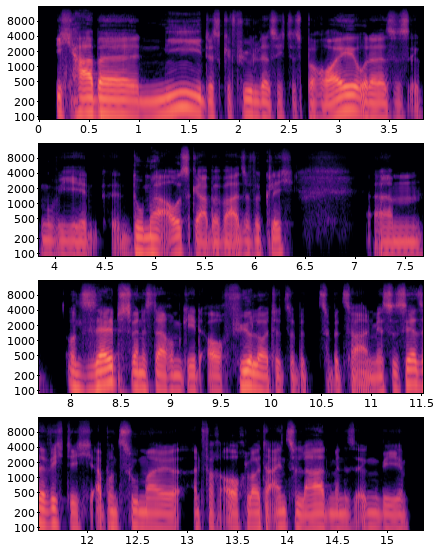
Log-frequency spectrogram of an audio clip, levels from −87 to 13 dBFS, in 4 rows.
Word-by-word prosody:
ich - - -2
habe 115 -3 +7
nie 125 +6 +2
das 100 -1 -5
Gefühl, 110 -3 -3
dass 100 -1 -2
ich 95 - -11
das 85 -2 -11
bereue 95 +9 +5
oder 95 -1 +3
dass 95 0 -2
es 85 -2 -6
irgendwie, 90 -2 -8
äh, - - -7 0.3
dumme 105 +1 -1
Ausgabe 85 -6 -2
war, 80 -2 -2
also, 90 -3 -5
wirklich. 100 +3 -7 0.8
Ähm, 85 0 -6 0.2
und 115 -3 -2
selbst, 125 +10 +5
wenn 120 -2 +2
es 110 0 -3
darum 100 -2 -1
geht, 100 0 -5
auch 95 - -1
für 125 -1 +4
Leute 100 -3 +1
zu 95 - -11
be - - -12
zu - - -11
bezahlen. - - -5
Mir 95 - -4
ist 90 - -1
es 105 - -3
sehr, 135 -1 +4
sehr 120 -3 +1
wichtig, 105 -5 -5
ab - - -5
und 100 -3 -3
zu 110 - -3
mal 95 -2 -2
einfach - - -10
auch 95 +2 -3
Leute 100 0 -2
einzuladen, 95 -2 -2
wenn 95 0 -5
es 90 - -13
irgendwie 95 -2 -7
100 Hz, 195 wpm, -24 LUFS, 90-110 Hz, 0.8 s, habe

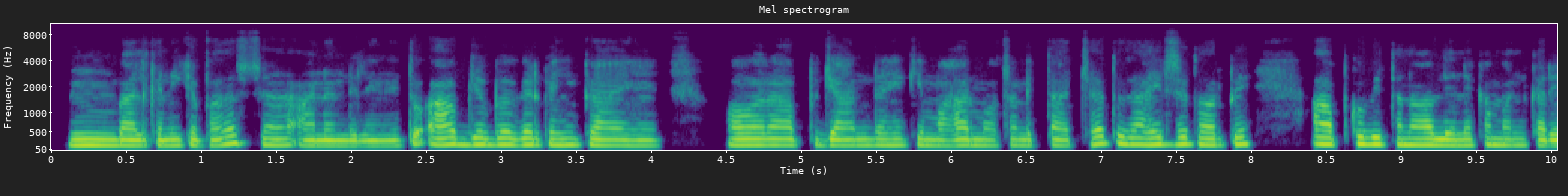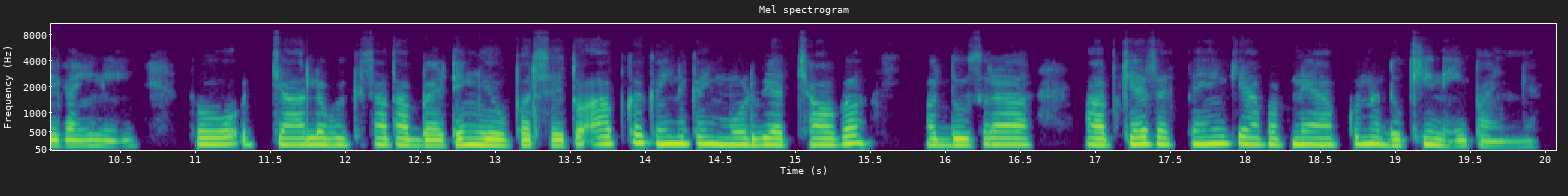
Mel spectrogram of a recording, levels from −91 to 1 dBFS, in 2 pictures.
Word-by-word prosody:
हुँ, 150 0 +4
balcony 140 0 +1
के 150 - -1
पास 190 +7 0
अ, - - 0 0.3
आनंद 135 0 +1
लेने। 135 +1 -1
तो - - +2 0.2
आप 165 -1 +1
जब 165 -1 +1
अगर 160 0 +2
कहीं 155 +1 0
पे 155 - +3
आएँ 145 -1 0
हैं 135 0 -3 0.6
और 155 0 +3
आप 150 -1 -2
जान 145 0 0
रहे 150 0 -1
हैं 150 0 -3
कि 155 - -2
बाहर 145 0 -1
मौसम 145 0 -4
इतना 145 +1 -4
अच्छा 140 +5 -6
है 185 - +2
तो 190 - +2
ज़ाहिर 170 0 +2
से 175 +2 +2
तौर 155 -1 +2
पे 175 0 +2 0.5
आपको 175 +1 +2
भी 175 0 +5
तनाव 155 -1 +3
लेने 150 0 +2
का 165 - -2
मन 150 -1 -2
करेगा 140 0 +1
ही 135 0 -2
नहीं। 135 -1 -6 0.4
तो 170 +1 +2 0.3
चार 165 -1 +1
लोगों 160 -1 +2
के - - -22
साथ 160 -1 -2
आप 155 - +1
बैठेंगे 155 +3 +3
ऊपर 145 0 +2
से 140 -1 +1
तो - - +1
आपका 185 +3 0
कहीं 185 -2 +2
न 185 - +5
कहीं 180 0 +1
मूड 160 -2 +2
भी 165 - +3
अच्छा 160 +1 -3
होगा 170 +5 +2 0.4
और 155 - 0
दूसरा 165 +2 +1 0.6
आप 155 - +2
कह 175 0 +5
सकते 175 -1 -2
हैं 180 +2 +4
कि 185 - 0
आप 170 -1 -1
अपने 165 +1 0
आप 160 0 0
को - - -3
ना 180 0 +3
दुखी 155 +4 -1
नहीं 135 -3 -3
पाएँगे। 120 0 -8
155 Hz, 220 wpm, -17 LUFS, 145-165 Hz, 0.6 s, भी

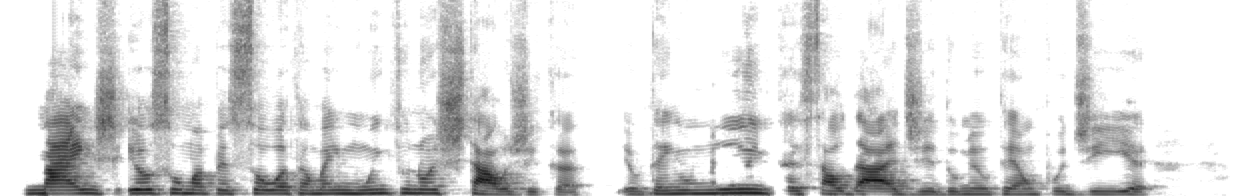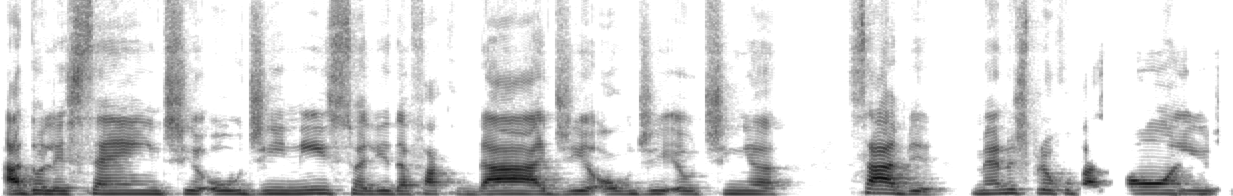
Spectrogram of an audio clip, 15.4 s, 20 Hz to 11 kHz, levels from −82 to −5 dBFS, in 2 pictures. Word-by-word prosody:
Mas, 190 0 +3
eu 200 0 +3
sou 205 +1 -4
uma 195 -1 -1
pessoa 185 0 -4
também 185 0 -4
muito 200 +3 -2
nostálgica. 150 -9 0 0.2
Eu 155 - -11
tenho 180 +3 -4
muita 195 -2 0
saudade 155 -3 +2
do 150 +1 -11
meu 155 0 -8
tempo 155 0 -10
de 150 0 -8 0.5
adolescente 175 0 +1
ou 170 0 -2
de 170 +1 -6
início, 180 +1 -3
ali, 165 +1 -3
da 165 -1 -4
faculdade, 165 0 +4
onde 165 +2 -5
eu 165 0 -6
tinha, 165 -1 -5 0.4
sabe? 185 - +5 0.2
Menos 190 +3 -4
preocupações 185 -1 0
170 Hz, 115 wpm, -21 LUFS, 160-185 Hz, 0.5 s, sabe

